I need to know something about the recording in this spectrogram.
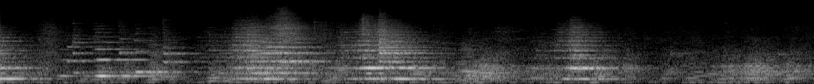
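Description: Contemporary chamber music from recorder, panpipes, viola and accordion: held tones that swell and fade in several waves, growing quieter near the end.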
